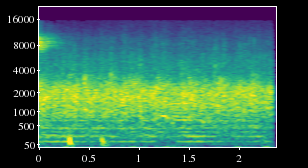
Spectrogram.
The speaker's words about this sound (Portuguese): Ei, salva de palmas para eles.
